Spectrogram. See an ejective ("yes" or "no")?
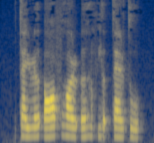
no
